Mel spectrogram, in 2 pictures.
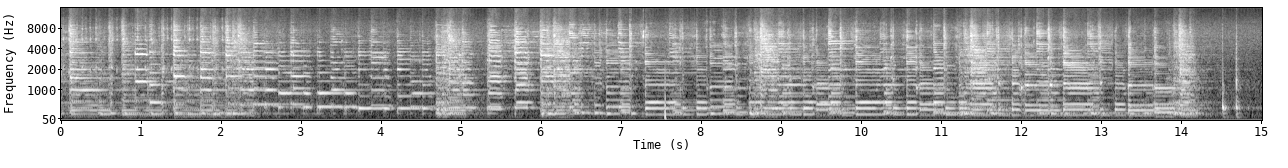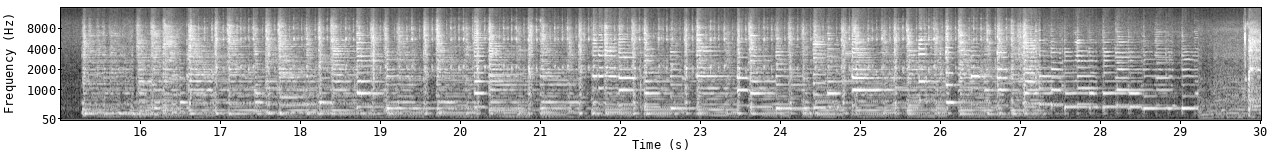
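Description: Background music played on acoustic guitar, plucked notes running on steadily, with a short break about halfway through.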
